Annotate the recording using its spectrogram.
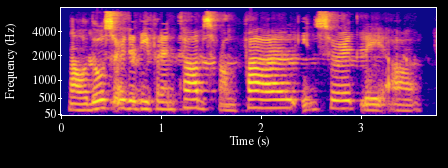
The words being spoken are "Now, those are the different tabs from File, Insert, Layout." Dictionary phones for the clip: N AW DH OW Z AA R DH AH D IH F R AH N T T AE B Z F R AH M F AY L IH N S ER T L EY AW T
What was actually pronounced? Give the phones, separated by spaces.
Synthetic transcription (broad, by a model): N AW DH OW S AA R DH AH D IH F R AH N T T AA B S F R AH M F AY L IH N S ER T L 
